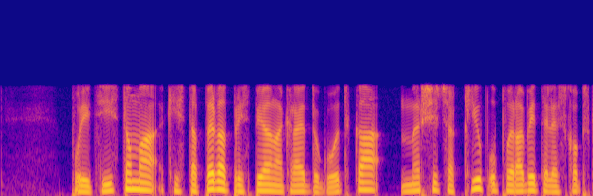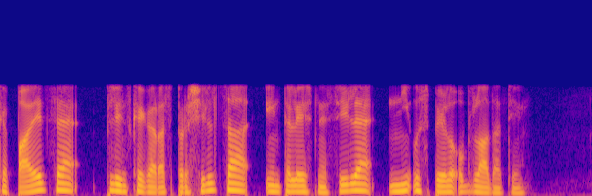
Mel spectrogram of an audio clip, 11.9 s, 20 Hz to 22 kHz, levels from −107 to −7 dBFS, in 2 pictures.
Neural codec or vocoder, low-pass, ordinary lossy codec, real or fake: none; 3.6 kHz; none; real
